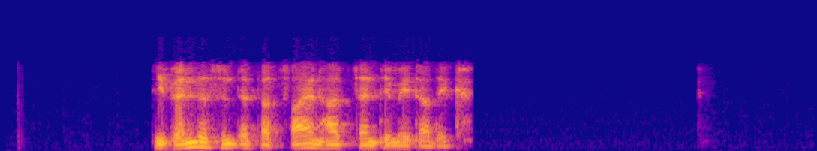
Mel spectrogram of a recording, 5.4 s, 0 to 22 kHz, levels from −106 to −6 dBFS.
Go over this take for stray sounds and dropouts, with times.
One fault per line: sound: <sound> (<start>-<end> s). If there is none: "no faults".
no faults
